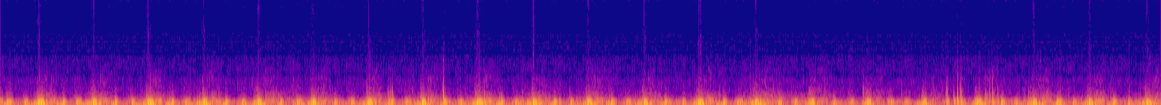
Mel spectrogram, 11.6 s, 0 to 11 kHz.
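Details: Own heart recorded with a stethoscope, with an intermittent extra heart sound (possible S4, uncertain) alongside a murmur; the extra sound was gone later that day.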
